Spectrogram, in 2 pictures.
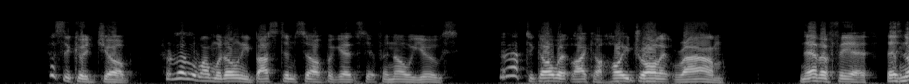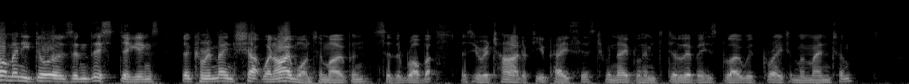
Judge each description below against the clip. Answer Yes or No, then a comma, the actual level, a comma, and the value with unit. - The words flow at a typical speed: No, fast, 215 wpm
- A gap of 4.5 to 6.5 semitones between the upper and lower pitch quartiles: Yes, average, 5.2 semitones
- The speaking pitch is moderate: No, low, 125 Hz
